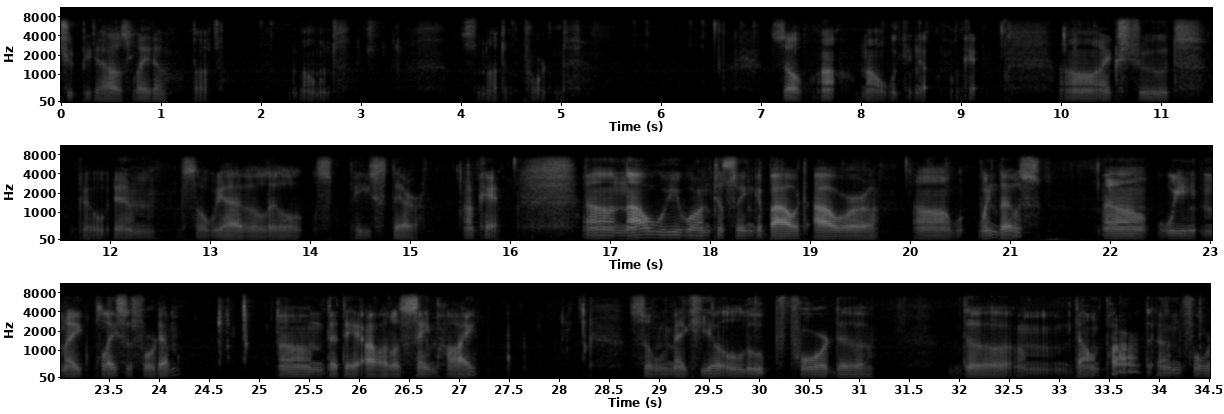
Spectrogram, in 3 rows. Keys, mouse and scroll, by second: 3.2 Escape, 6.8-10.0 middle drag, 10.0 e, 14.6 middle click, 15.5 a, 17.1 KP_1, 18.4 Tab, 24.6 Tab, 25.2 Tab, 26.6 Tab, 28.8 ctrl+r, 34.1 ctrl+r.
